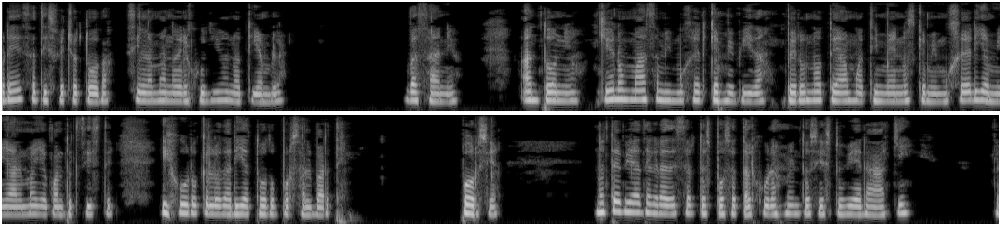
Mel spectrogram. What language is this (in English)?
Spanish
